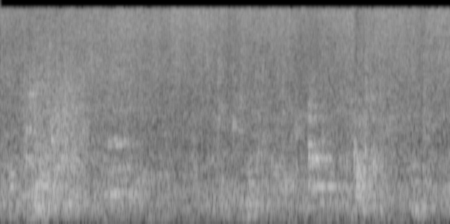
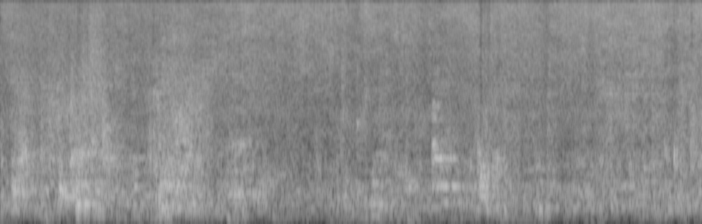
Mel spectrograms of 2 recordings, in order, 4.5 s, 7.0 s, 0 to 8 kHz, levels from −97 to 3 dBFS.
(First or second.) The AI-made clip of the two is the second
